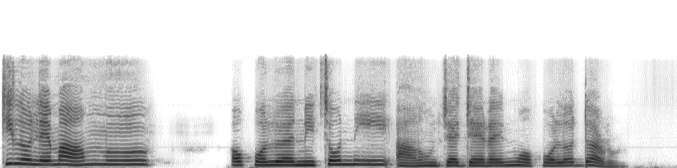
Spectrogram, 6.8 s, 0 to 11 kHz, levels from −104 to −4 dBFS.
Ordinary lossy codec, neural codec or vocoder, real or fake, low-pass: none; codec, 16 kHz, 0.5 kbps, X-Codec, HuBERT features, trained on LibriSpeech; fake; 7.2 kHz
